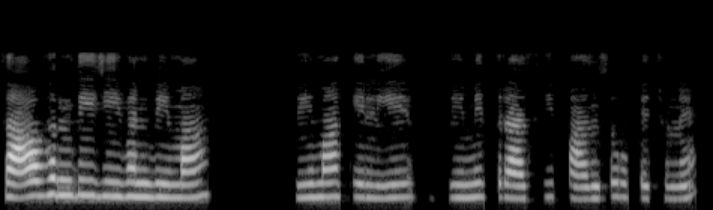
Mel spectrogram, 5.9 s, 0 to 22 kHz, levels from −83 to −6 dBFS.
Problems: constant background noise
